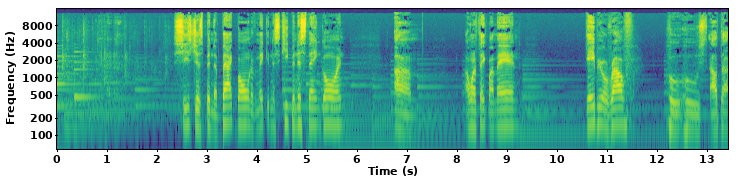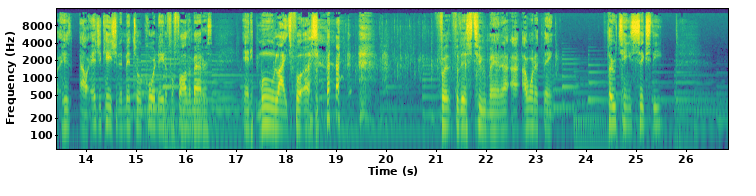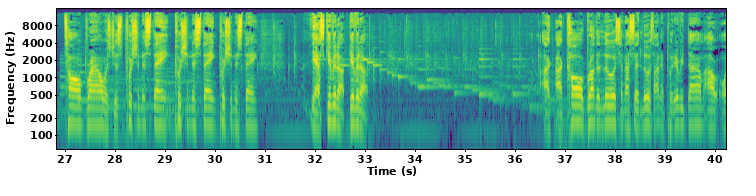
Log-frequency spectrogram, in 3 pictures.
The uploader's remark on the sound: A live recording from Father Matters Father Fest Conference.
